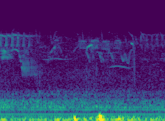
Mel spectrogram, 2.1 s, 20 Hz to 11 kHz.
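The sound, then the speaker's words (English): Faint, thin, high-pitched song of a wild bird sitting in a small white pine sapling about 25 meters east of a net enclosure: short whistled phrases and a wavering trill, set against a low rumbling background with a couple of soft thumps. No voices. “Now 4-3 singing, and I'm pointed in the direction of the wild bird, who's just sitting in a small white pine sapling here about 25 meters from the net to the east.”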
